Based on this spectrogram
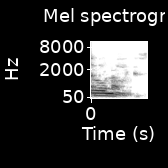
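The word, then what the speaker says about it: मातृणाम्: Matra Rinam, Matrinam. Rukara. Matrunam. Yes. Rukara. There's no Okay, stress. Matru is not there. Matrinam. That's it. Matrunam.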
